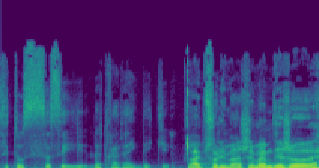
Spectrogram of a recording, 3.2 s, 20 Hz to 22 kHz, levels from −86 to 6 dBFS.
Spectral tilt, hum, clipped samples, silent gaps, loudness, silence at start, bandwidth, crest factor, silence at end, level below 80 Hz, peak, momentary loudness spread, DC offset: -6.5 dB/octave; none; under 0.1%; none; -15 LUFS; 0 s; 17 kHz; 14 dB; 0 s; -46 dBFS; 0 dBFS; 18 LU; under 0.1%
